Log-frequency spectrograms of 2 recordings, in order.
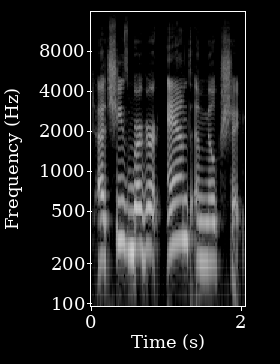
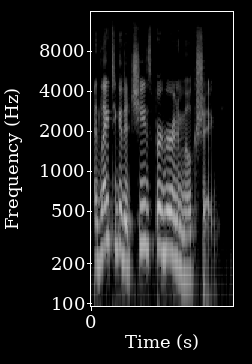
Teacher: a cheeseburger and a milkshake in that sentence it's an n a very very short n that connects the two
